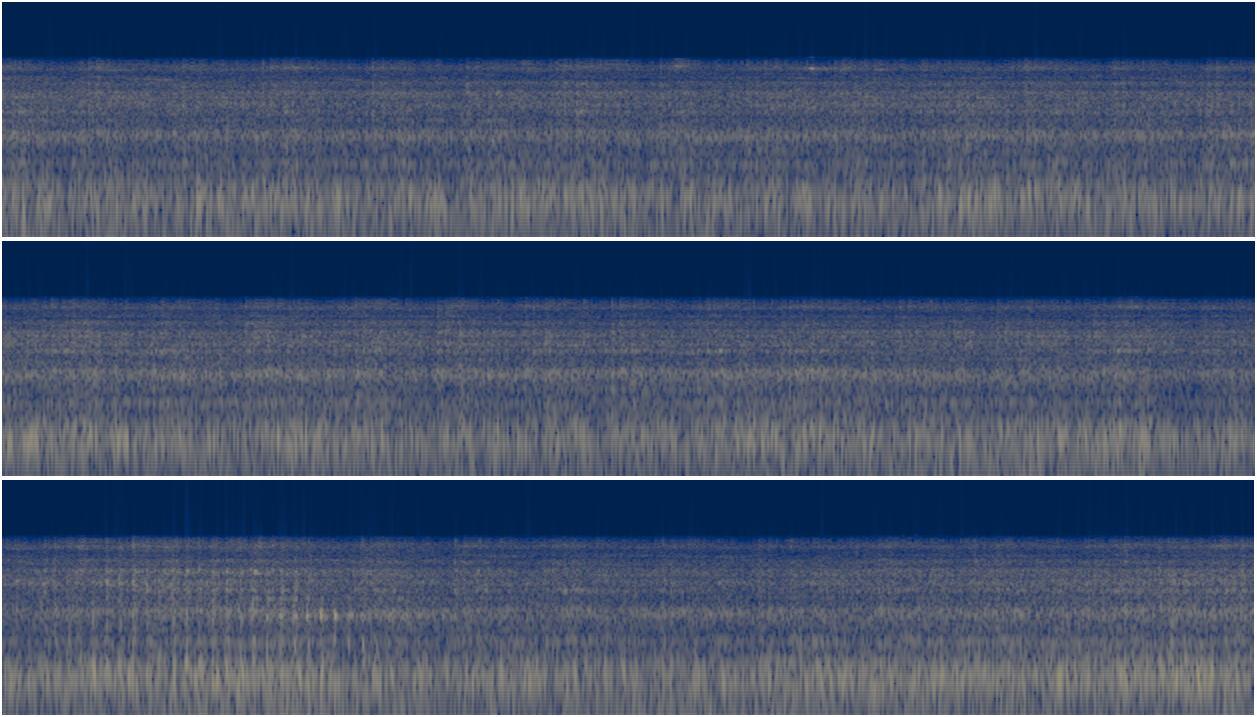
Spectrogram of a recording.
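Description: Intermodal freight train rolling past: a steady, loud rumble of steel wheels on the rails from the loaded well cars, swelling slightly about two-thirds of the way through.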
